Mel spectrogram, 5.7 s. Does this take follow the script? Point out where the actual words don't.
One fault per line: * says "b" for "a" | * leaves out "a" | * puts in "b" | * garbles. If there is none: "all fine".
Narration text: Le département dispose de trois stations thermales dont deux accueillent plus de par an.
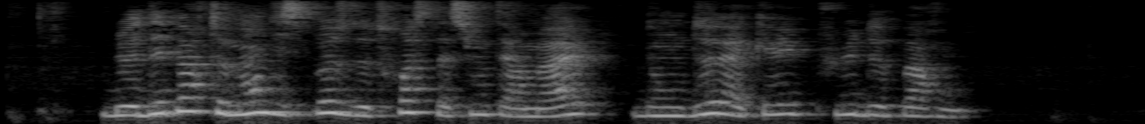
all fine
